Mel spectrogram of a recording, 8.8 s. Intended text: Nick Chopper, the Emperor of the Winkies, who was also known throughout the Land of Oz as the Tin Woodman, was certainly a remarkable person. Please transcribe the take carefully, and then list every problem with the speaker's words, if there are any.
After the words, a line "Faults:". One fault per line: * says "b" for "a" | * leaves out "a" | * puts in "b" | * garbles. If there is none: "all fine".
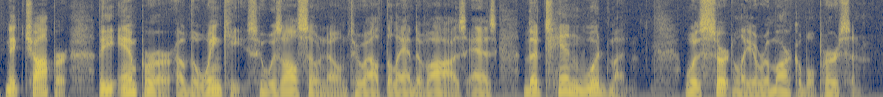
Nick Chopper, the Emperor of the Winkies, who was also known throughout the Land of Oz as the Tin Woodman, was certainly a remarkable person.
Faults:
all fine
